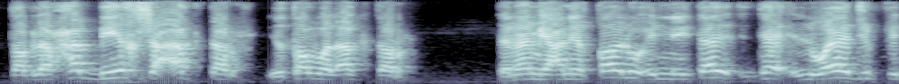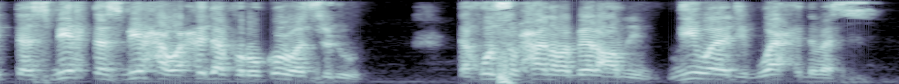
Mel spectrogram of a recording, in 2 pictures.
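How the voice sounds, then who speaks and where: A man with an Egyptian Arabic accent gives a religious lesson explaining hadith, breaking down each point, posing rhetorical questions, and checking in with his listeners. His tense, bright voice has a husky edge and sits slightly above typical male pitch. He speaks in a rapid-fire, racing rush, and the audio quality is poor.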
